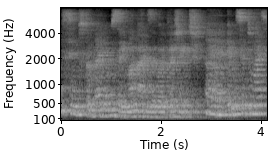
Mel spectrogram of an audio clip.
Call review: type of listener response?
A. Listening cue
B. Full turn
A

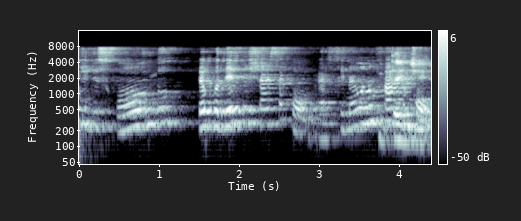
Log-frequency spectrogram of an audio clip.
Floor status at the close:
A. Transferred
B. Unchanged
A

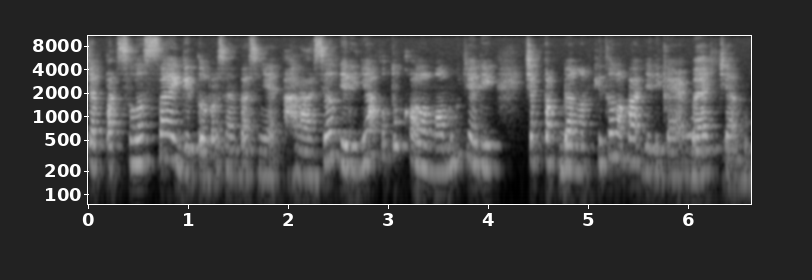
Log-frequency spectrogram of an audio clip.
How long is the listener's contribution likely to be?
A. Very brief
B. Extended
A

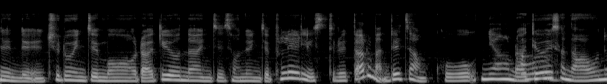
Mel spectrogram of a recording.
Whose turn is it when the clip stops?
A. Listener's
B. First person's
B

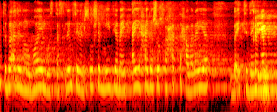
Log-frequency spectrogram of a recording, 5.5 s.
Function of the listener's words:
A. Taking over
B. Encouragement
B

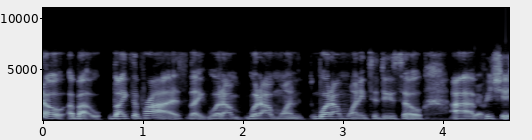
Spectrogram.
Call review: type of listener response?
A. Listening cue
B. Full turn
A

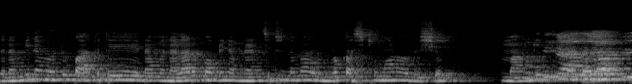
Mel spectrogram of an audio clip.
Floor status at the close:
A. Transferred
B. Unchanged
A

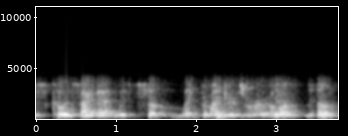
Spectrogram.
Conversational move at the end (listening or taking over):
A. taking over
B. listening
A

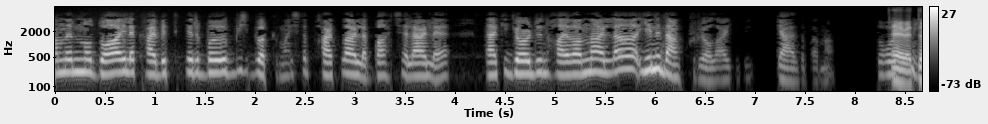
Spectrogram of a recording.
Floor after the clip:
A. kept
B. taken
B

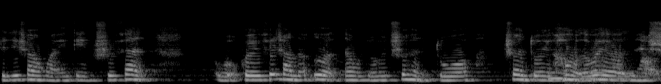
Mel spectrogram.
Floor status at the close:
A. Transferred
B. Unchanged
A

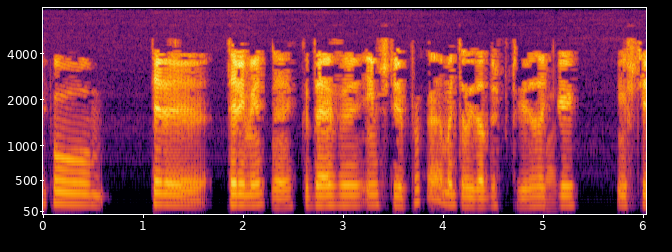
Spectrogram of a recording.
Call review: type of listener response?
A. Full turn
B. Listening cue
B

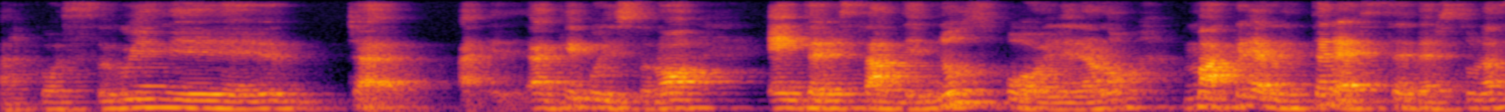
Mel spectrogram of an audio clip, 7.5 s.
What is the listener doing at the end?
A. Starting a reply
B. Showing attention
B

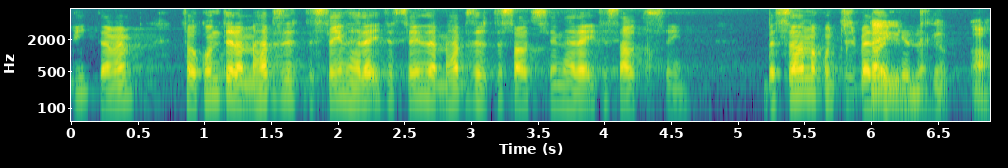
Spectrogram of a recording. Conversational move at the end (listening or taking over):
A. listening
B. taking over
B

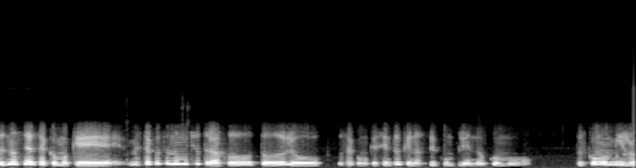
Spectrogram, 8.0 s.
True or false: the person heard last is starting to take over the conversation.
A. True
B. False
B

